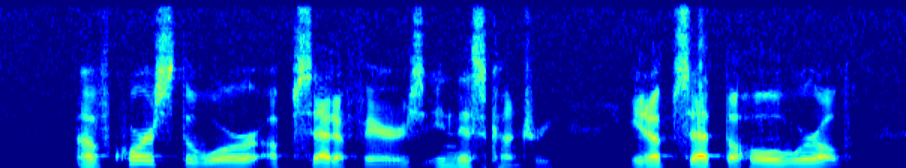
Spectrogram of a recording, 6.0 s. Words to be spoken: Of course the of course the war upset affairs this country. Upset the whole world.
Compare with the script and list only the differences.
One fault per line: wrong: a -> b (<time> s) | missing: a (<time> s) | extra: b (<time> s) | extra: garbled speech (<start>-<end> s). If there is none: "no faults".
missing: of course the (1.3 s)
extra: in (2.8 s)
extra: It (4.2 s)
